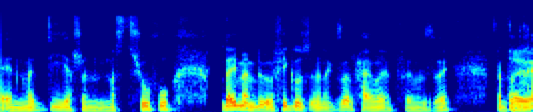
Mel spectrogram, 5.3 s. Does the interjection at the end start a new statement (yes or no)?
no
